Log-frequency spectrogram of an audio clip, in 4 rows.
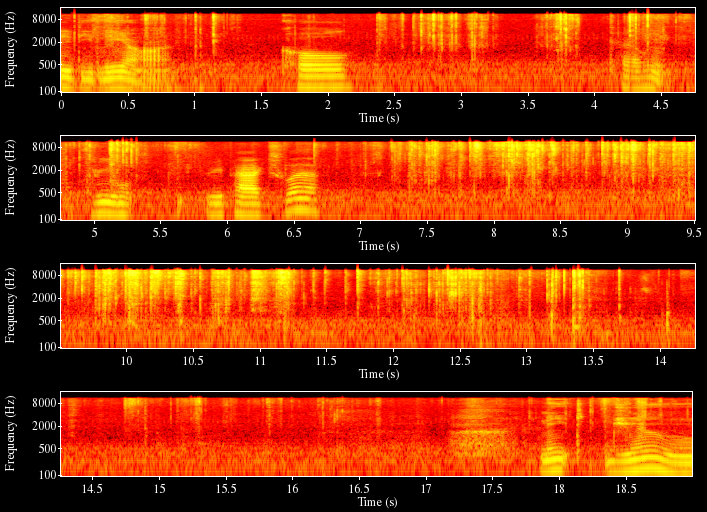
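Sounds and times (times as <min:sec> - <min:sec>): wrapper crinkling and tearing: 0:02.4 - 0:05.4, 0:07.0 - 0:13.9.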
